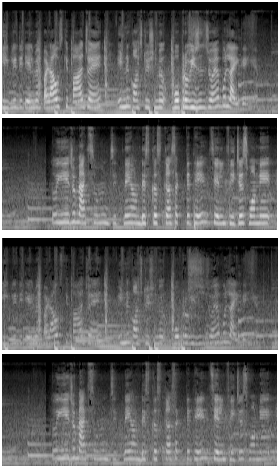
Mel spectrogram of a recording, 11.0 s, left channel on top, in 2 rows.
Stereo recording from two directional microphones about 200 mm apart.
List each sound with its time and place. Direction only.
0.4 s speech: 40° left (ahead or behind)
6.5 s music: 20° left (ahead or behind)
7.7 s a woman's voice: 20° left (ahead or behind)
10.2 s speech: 45° left (ahead or behind)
